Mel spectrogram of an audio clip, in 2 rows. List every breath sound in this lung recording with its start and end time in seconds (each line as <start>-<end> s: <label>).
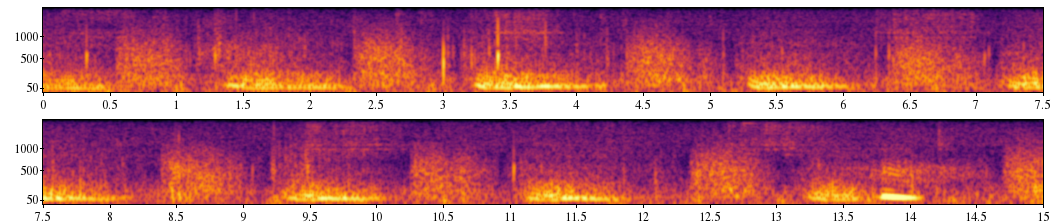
0.00-0.48 s: exhalation
0.52-1.13 s: inhalation
1.25-2.30 s: exhalation
2.30-3.07 s: inhalation
3.19-4.24 s: exhalation
4.28-5.19 s: inhalation
5.25-6.21 s: exhalation
6.26-7.16 s: inhalation
7.19-8.21 s: exhalation
8.36-9.14 s: inhalation
9.23-10.19 s: exhalation
10.24-11.06 s: inhalation
11.12-12.09 s: exhalation
12.29-13.16 s: inhalation
13.22-14.19 s: exhalation
14.68-15.00 s: inhalation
